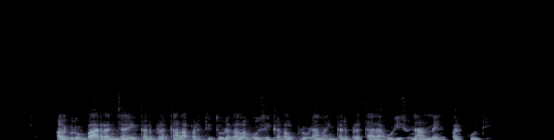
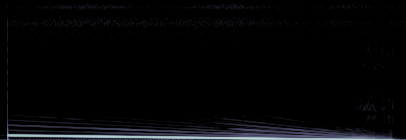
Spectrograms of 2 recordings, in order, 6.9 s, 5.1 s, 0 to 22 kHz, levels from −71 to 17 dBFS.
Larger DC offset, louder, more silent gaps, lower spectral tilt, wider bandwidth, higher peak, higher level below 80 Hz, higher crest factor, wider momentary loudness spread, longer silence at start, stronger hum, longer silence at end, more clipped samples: neither; second, -22 LUFS vs -8 LUFS; neither; second, -10 dB/octave vs -14 dB/octave; first, 5.2 kHz vs 2.7 kHz; about the same, -2 dBFS vs 0 dBFS; second, -60 dBFS vs -24 dBFS; first, 20 dB vs 6 dB; first, 8 LU vs 5 LU; first, 0.7 s vs 0.1 s; neither; first, 0.95 s vs 0 s; neither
